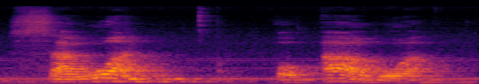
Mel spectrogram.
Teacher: en una posición intervocálica, esa G se va a convertir en una fricativa casi aproximante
